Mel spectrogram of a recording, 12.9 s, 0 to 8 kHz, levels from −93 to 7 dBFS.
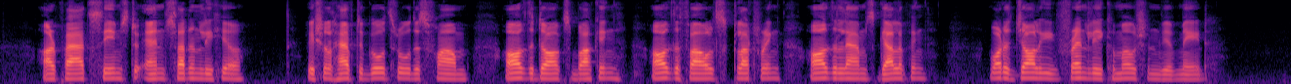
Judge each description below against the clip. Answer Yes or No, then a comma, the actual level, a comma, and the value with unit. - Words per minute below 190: Yes, average, 160 wpm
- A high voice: No, medium, 140 Hz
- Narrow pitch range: Yes, narrow, 1.3 semitones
